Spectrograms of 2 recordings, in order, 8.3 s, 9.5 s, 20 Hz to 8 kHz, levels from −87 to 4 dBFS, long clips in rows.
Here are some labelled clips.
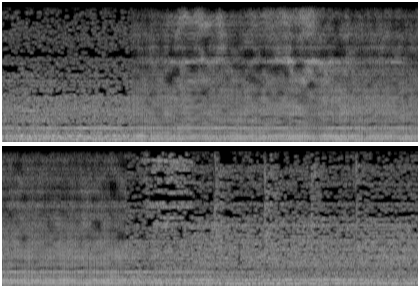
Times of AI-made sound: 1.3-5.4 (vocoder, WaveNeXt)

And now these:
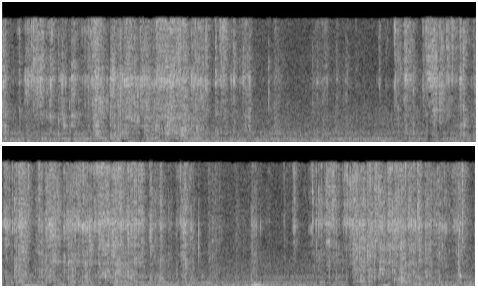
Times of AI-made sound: none

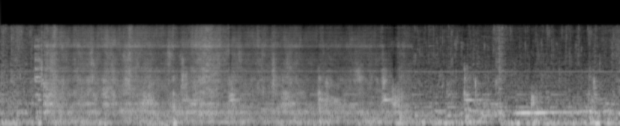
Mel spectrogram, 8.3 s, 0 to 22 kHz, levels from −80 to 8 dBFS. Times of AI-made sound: 0.6-5.5 (vocoder, WaveNeXt)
